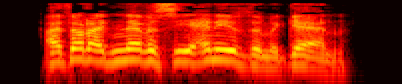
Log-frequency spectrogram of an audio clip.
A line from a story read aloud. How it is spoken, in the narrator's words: Richard yelled from one of the side walls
